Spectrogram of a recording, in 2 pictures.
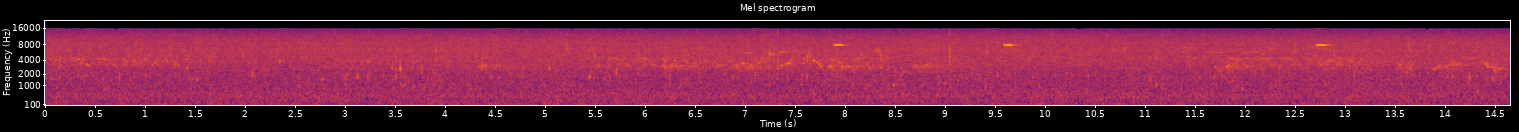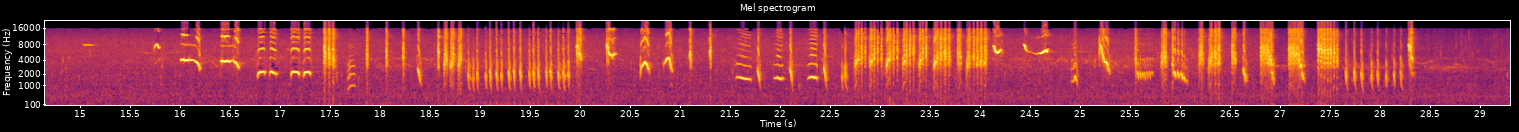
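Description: Songbird song. At first only a faint hiss with a few thin, high chirps; about sixteen seconds in, loud, busy song of rapid clicking trills and quick whistled chirps sweeping up and down starts, then cuts off suddenly shortly before the end.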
